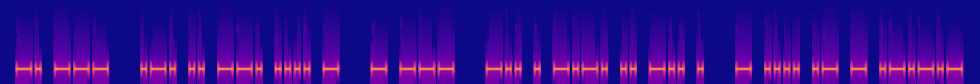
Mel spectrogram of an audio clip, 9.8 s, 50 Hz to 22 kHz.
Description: Morse code, heard as a keyed tone, about 25 wpm, 700 Hz. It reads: NO RIGHT TO DECIDE THAT.
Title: Sentences from Top 1000 Words - Review Part 3 - 25wpm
